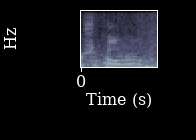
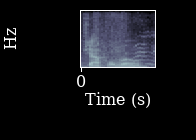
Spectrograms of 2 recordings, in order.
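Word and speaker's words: Chappell Roan: Chapel Roan. I keep saying her name wrong. And that's, it's literally all Dave Chappelle's fault. Because I see the spelling of Chapel's name. Obviously it doesn't have the E on the end, but it's pretty much the same.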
